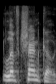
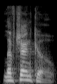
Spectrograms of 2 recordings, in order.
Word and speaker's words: Lewczenko: It's pronounced Levchenko, just like it's spelled. Oh, Uh, yeah, Oh, no, okay. it's Lewczenko. Levchenko.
